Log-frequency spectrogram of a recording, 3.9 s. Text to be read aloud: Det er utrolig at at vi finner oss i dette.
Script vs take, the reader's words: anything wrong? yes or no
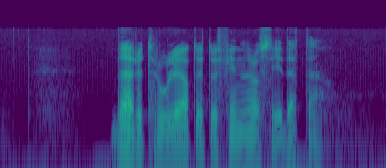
no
